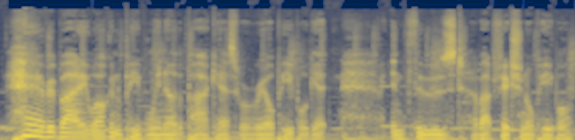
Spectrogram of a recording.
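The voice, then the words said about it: Smooth public-radio announcer voice. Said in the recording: “That was like an NPR voice”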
